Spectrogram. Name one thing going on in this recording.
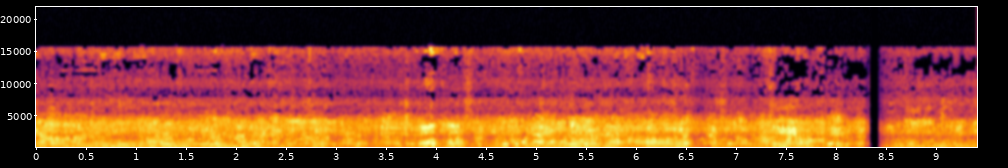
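A crowd of men chatters loudly close by.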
